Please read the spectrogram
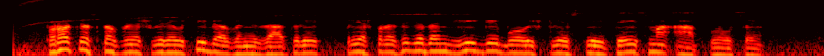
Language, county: Lithuanian, Kaunas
